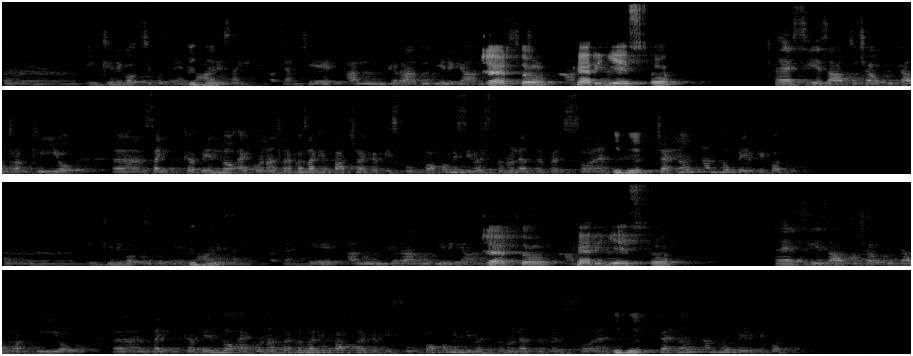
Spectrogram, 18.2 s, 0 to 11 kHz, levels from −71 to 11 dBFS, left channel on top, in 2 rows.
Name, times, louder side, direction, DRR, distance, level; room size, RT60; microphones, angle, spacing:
voice 1, 0.0-4.8 5.6-6.3 7.7-15.2 15.6-16.9, left 3 dB, 50° left, 0 dB, 4.0 m, -41 dB
voice 2, 1.9-2.2 4.8-5.5 5.7-6.7 15.2-15.5, left 5 dB, 70° left, 7 dB, 2.0 m, -28 dB
25.0 x 23.5 x 8.5 m, 0.93 s
head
